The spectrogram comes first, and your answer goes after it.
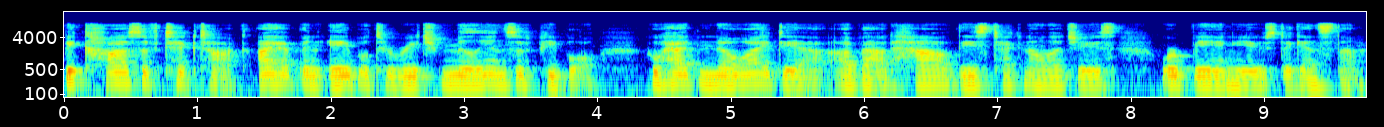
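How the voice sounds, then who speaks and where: Fairly slowly and with fairly even intonation, a woman talks in a normal speaking voice that sits fairly low in pitch. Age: 60s. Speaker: professor and media literacy educator. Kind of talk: direct-to-camera advocacy talk.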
